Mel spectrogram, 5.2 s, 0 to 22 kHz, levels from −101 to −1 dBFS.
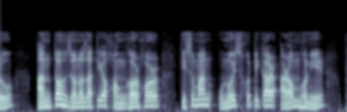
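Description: No technical faults are audible.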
